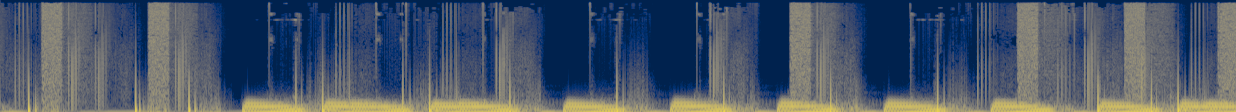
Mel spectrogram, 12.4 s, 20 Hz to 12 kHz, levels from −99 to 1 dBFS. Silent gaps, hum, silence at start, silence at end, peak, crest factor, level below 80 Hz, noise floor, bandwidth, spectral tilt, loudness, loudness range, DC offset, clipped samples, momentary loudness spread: none; none; 0 s; 0 s; -2 dBFS; 18 dB; -26 dBFS; -42 dBFS; 11.5 kHz; -5 dB/octave; -23 LUFS; 2 LU; 6%; under 0.1%; 11 LU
